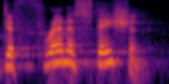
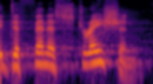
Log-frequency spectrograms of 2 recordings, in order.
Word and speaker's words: defenestration: And um, my attempt to be clever backfired a little bit last Sabbath because I, I kept pronouncing the word defrenestation, But the word is actually defenestration.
